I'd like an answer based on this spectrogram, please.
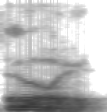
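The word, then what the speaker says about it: AWL: program right now is oral a w l it's pronounced like oral it's a great little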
